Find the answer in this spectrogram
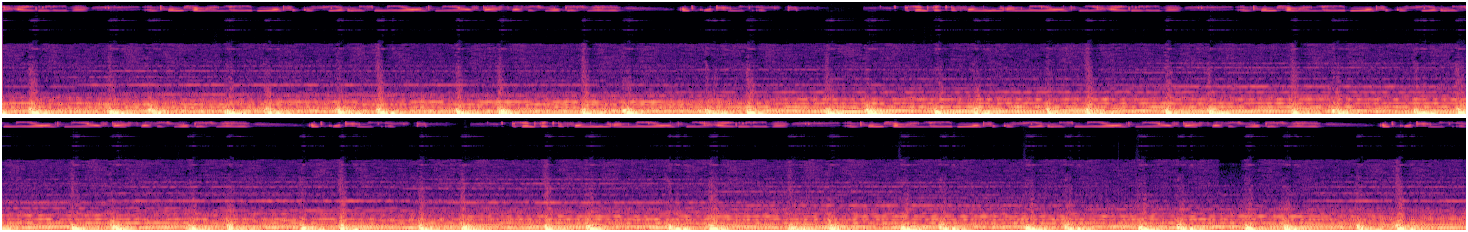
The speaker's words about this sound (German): Spüre deinen Körper. Höre, fühle deinen Herzschlag.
